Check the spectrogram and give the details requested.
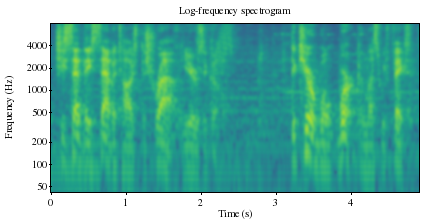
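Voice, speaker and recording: An actor playing a resolute human military commander in a video game, direct and businesslike. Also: male voice, low voice, normal speed, a bit bright, faint music behind. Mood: composed.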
